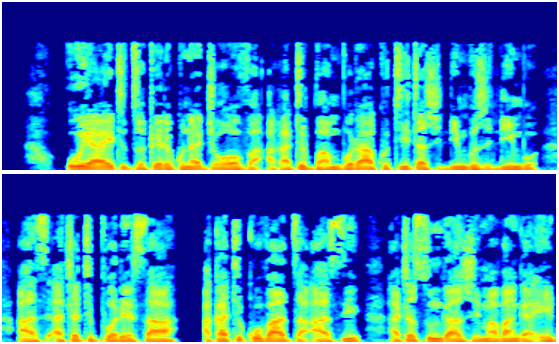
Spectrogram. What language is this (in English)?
Shona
